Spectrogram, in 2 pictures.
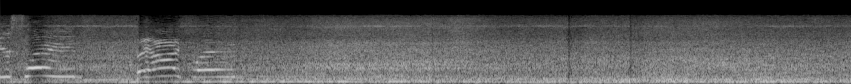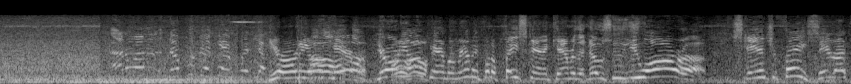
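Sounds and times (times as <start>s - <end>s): road traffic rushing: 0.0s - 17.0s.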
